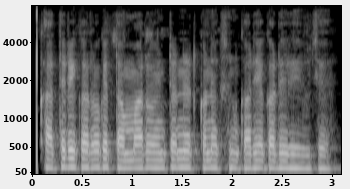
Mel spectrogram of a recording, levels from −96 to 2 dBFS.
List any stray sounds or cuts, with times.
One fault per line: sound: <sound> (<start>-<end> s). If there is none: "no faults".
no faults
